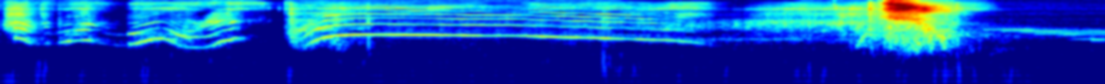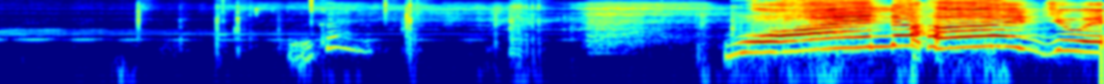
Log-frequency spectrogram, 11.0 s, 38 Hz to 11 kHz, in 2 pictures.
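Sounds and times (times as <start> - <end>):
rising and falling held tone: 2.8 - 7.5
short loud hissing burst: 4.3 - 4.9.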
